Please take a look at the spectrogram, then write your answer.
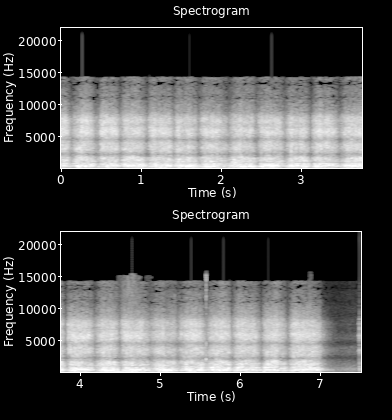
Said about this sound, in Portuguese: E eu vou lixar ela sentido ao fio da madeira.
